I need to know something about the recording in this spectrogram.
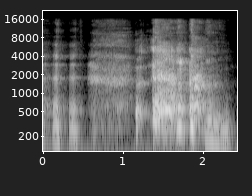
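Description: A man laughing in short bursts, then coughing hard near the end; the cough is the loudest sound.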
